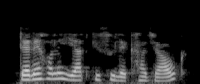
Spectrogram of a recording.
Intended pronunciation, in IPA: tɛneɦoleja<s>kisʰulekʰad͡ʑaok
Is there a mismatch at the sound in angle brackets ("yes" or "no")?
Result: yes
